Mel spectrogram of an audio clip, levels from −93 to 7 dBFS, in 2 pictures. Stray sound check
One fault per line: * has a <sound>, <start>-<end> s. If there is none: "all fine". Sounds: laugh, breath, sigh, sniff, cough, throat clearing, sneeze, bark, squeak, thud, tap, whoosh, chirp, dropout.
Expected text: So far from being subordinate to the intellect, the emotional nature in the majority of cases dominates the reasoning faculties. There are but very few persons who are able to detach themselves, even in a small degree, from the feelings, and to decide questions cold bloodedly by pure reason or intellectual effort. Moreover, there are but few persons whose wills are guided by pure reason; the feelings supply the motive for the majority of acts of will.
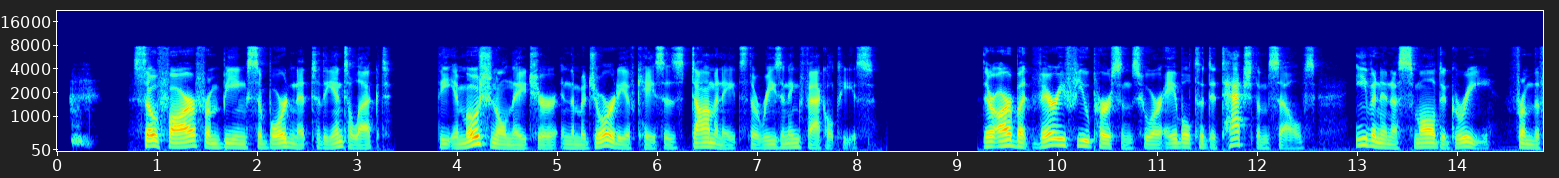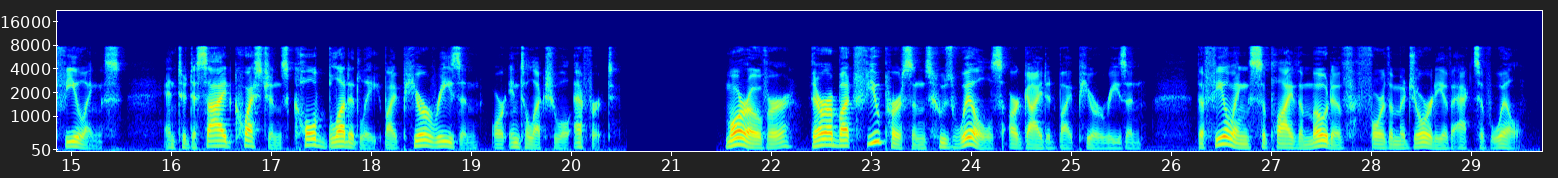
* has a throat clearing, 0.1-0.5 s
